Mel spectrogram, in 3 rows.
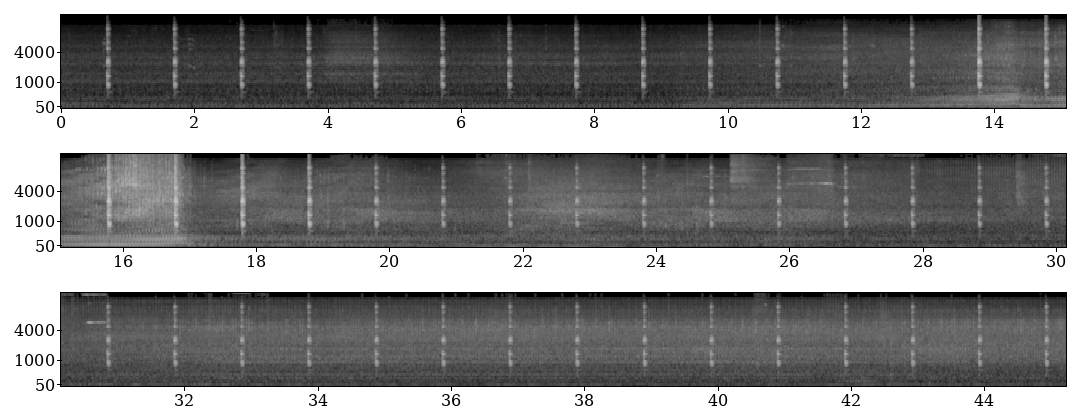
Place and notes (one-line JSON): {"title": "Malmö, Sweden - Red light signal", "date": "2019-04-17 17:30:00", "description": "A classical sound of red light signal for pedestrians, in Sweden.", "latitude": "55.60", "longitude": "13.02", "altitude": "4", "timezone": "Europe/Stockholm"}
